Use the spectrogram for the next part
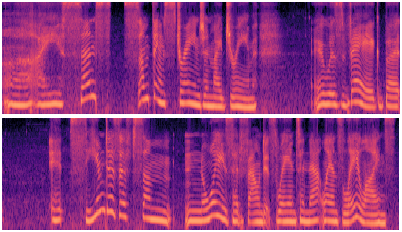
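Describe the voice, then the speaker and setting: A woman playing a laid-back, sharp-witted shaman in a video game, with a drawling, nonchalant delivery. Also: a little high, animated, slow pace. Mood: musing.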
